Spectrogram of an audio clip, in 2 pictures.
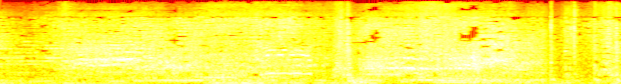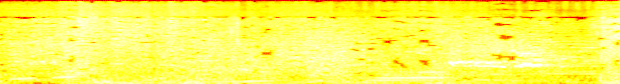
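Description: A pickup truck's engine revs loudly.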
